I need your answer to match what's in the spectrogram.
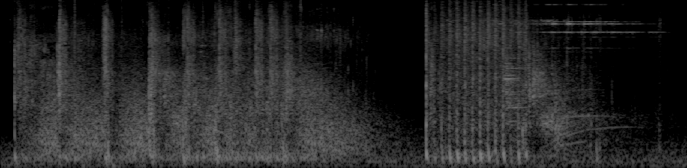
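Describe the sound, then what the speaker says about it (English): Gunfire trades back and forth during a competitive online shooter match, with rapid automatic bursts and single cracks, then a brief lull followed by a tight string of quick shots. "Cosmos manages to return fire."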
